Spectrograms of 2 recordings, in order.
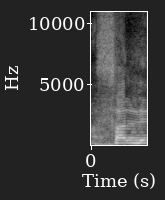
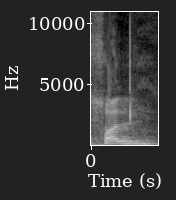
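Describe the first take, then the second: First: صلی with plain light s, "salli"; wrongly thin. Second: صلی with thick rounded "swalli"; emphatic s in صلی; full-mouthed first syllable of صلی; heavy saad. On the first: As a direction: flatten صلی to an unrounded "sa". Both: Shown as a demonstration. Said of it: "صلی نہیں ہے".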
